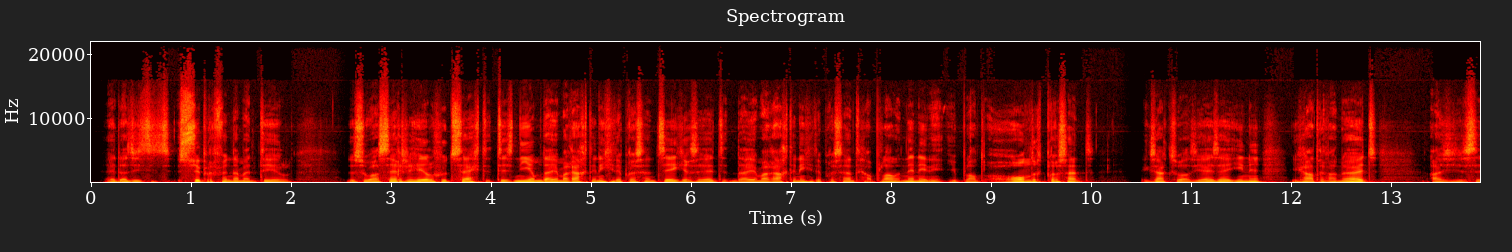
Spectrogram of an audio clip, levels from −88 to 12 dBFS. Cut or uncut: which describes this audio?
uncut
